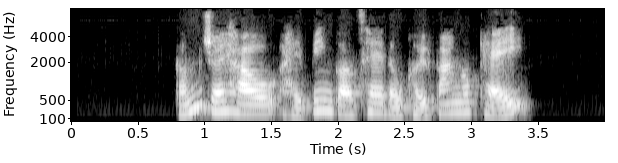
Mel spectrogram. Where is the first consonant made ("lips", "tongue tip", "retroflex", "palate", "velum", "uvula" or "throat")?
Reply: velum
